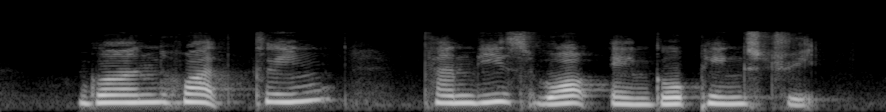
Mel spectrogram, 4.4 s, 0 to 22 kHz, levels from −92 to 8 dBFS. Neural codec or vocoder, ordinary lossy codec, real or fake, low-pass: codec, 16 kHz, 4 kbps, FunCodec, trained on LibriTTS, 50 frames a second; none; fake; none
